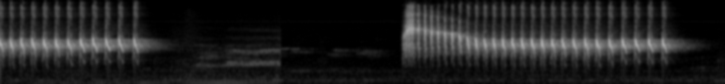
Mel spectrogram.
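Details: Ashy tailorbird singing a long 'tembakan' burst used as a lure: a fast, even series of sharp, clipped notes around the mid-high range, a pause with faint rustling, then a second burst that starts higher and slides down.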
